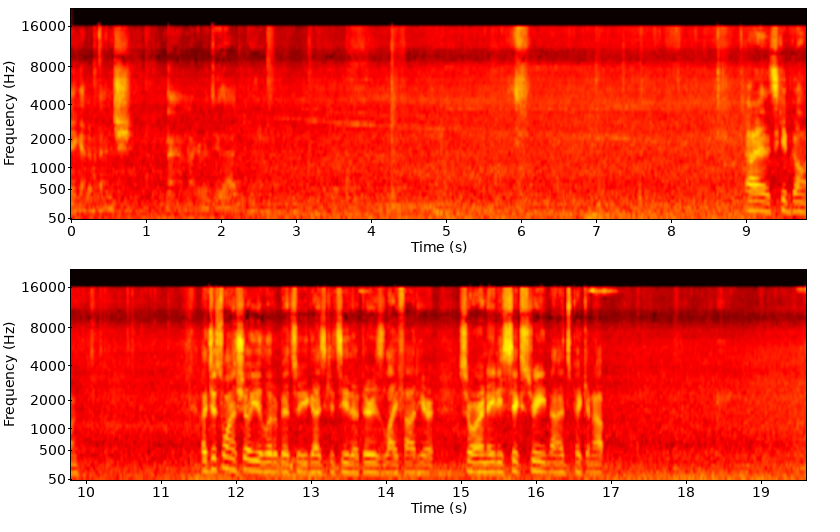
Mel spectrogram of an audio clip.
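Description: Traffic rumbles steadily on a nearby city street.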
